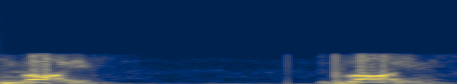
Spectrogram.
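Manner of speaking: "drive." loud, one syllable with falling tune; correct ending. Shown as a demonstration. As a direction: firmly model "Drive." with no vowel after the v. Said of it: "you have just drive".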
